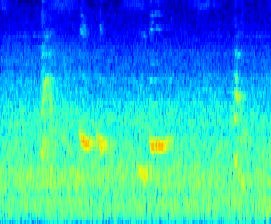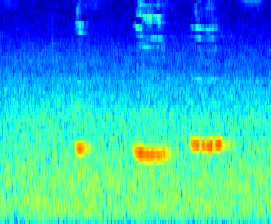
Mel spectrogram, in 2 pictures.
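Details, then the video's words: Pied butcherbird singing continuously and reported to mimic other sounds; pure whistled notes come in short phrases, some level, some gently falling, spaced irregularly across a hissy background. "Pied Butcherbird wouldn't shut up"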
